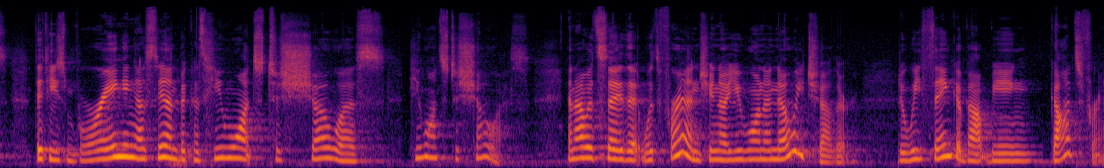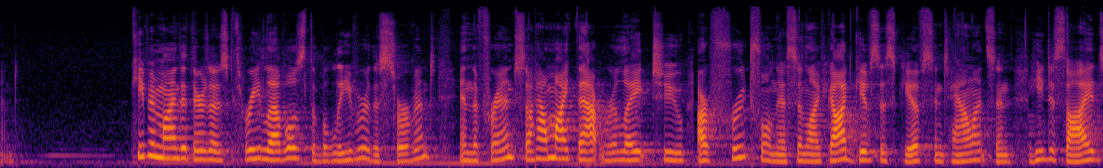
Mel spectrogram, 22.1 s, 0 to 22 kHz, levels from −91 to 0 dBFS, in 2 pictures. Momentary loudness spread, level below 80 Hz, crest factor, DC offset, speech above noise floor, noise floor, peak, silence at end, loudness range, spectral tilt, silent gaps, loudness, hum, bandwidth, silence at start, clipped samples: 11 LU; -70 dBFS; 22 dB; under 0.1%; 31 dB; -59 dBFS; -6 dBFS; 0 s; 6 LU; -5 dB/octave; none; -28 LUFS; none; 18.5 kHz; 0 s; under 0.1%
